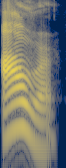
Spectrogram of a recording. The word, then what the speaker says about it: hour: cream an umbrella an hour 여기 보시면 h 아아 h 자음이 h 무음이에요 소리가 안나요 그래서 실제 소리는 our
